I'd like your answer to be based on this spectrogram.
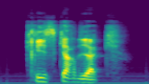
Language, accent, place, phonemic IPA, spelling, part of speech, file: French, France, Lyon, /kʁiz kaʁ.djak/, crise cardiaque, noun, LL-Q150 (fra)-crise cardiaque.wav
- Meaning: heart attack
